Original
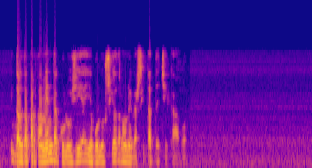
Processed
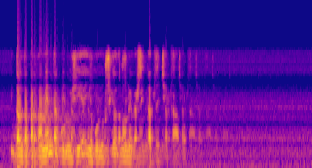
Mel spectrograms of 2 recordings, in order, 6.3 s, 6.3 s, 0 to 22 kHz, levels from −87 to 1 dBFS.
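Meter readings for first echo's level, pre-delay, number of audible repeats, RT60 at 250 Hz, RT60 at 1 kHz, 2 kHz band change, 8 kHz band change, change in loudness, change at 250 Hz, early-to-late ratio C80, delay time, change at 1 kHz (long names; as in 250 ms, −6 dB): −16.5 dB, no reverb audible, 3, no reverb audible, no reverb audible, +4.0 dB, can't be measured, +1.0 dB, +3.5 dB, no reverb audible, 332 ms, +3.5 dB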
